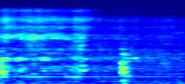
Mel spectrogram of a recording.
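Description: Onions and curry leaves fry in hot oil in a pan, giving a steady, fairly loud sizzle throughout with a brief louder spatter near the middle.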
